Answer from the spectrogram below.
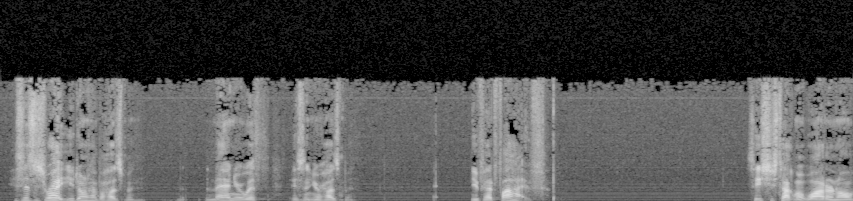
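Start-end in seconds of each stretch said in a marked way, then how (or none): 0.4-5.5 blunt, flat, plainly factual, matter-of-fact delivery. Retelling Jesus telling the woman about her husbands: imitating a matter-of-fact tone. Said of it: "he says it so matter of fact".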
